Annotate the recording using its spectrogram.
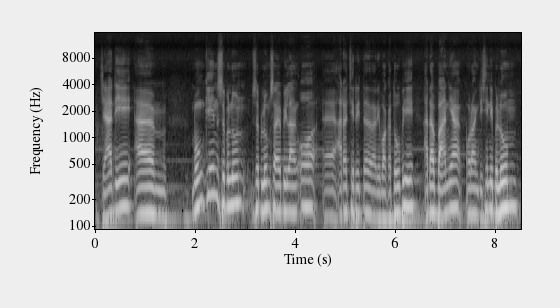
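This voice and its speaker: A man's voice: fairly high pitch, moderate pace, a little mellow, clean tone. A man from Denmark with a Danish accent, speaking Indonesian as a foreigner with some English mixed in, giving an informal talk to an audience. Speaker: guest speaker, travel YouTuber.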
